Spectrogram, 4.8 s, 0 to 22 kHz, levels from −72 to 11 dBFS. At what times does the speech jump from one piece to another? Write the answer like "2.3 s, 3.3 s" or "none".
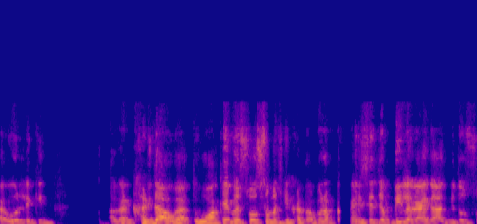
none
